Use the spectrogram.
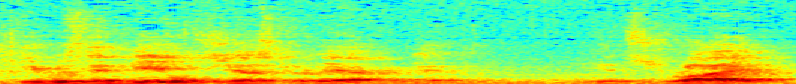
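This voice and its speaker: A man playing a businesslike, deadpan police detective, delivering clipped dialogue and case narration in a 1950s-style radio crime drama. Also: on the low side, a little fast, natural voice. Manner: clipped, deadpan, matter-of-fact. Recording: very echoey room, distant mic, faint noise.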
